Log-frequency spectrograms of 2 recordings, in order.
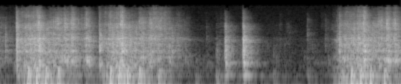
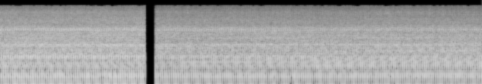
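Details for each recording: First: Mower, carburetor just refitted with new gasket, choke on: short bursts of firing that die away, catch briefly, then fade; fires but won't keep running, carburetor removed again. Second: Small engine on a roadside-found machine after repair (one wheel replaced, new lever made, engine oil changed, auger gear oil topped off) holds a steady, even drone with a fast, consistent beat; no misses or surging, runs normally.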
